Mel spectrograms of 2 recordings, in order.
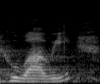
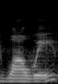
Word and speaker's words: Huawei: brand I mean we have a brand called who are we and they came to us and the right pronunciation actually is Huawei but we all call it who are we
